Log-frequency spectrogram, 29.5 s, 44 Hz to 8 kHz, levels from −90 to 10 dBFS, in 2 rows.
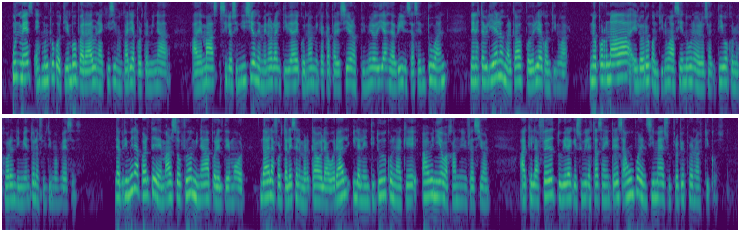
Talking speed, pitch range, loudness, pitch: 205 wpm, 170-205 Hz, -25 LUFS, 185 Hz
